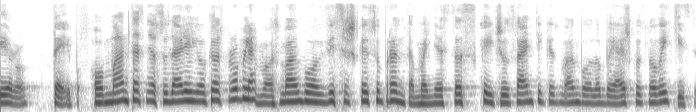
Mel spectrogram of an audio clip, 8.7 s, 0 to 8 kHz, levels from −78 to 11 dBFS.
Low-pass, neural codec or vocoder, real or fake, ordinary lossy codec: 7.2 kHz; none; real; AAC, 32 kbps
